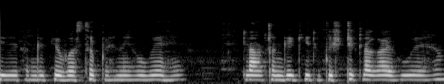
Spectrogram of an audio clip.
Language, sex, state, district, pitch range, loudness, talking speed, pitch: Hindi, female, Uttar Pradesh, Etah, 210-215 Hz, -19 LUFS, 190 wpm, 215 Hz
